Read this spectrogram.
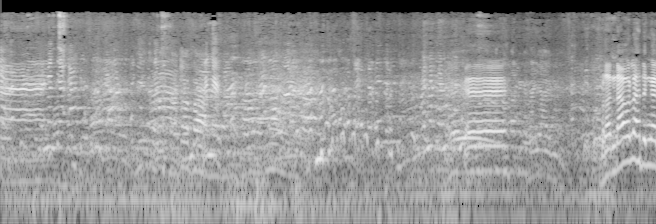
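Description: Several women talk and chatter close by.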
